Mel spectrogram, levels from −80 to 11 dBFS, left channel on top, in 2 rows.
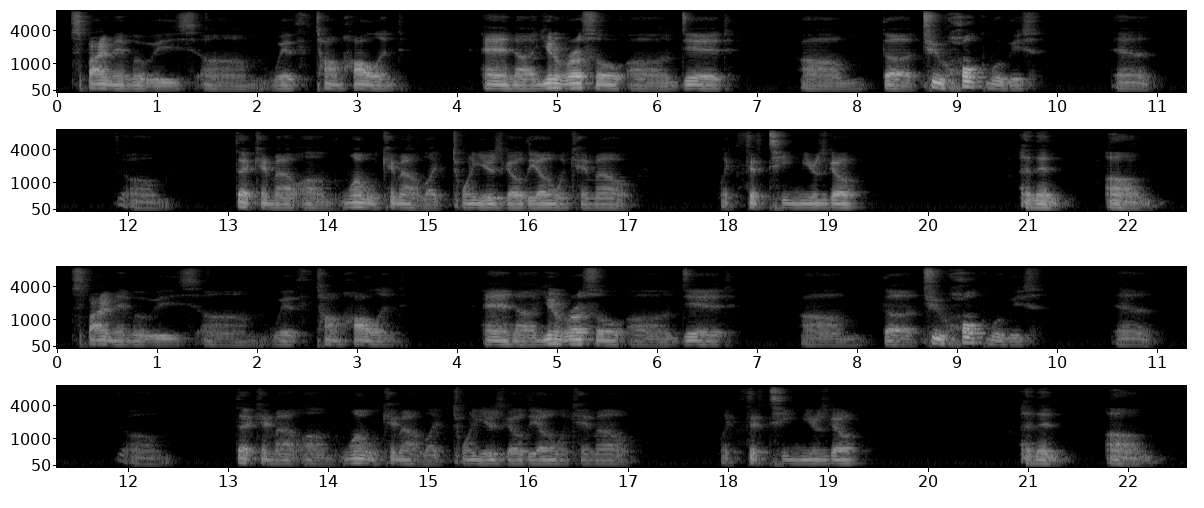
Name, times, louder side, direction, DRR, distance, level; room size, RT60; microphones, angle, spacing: voice 1, 0.1-3.4 4.2-6.7 7.4-9.8 10.6-10.9 11.9-12.3 13.1-17.0 17.9-19.3 20.9-21.3 21.8-22.2, left 4 dB, 50° left, 2 dB, 0.4 m, -33 dB
4.4 x 3.7 x 2.4 m, 0.36 s
head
